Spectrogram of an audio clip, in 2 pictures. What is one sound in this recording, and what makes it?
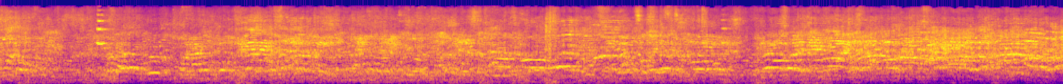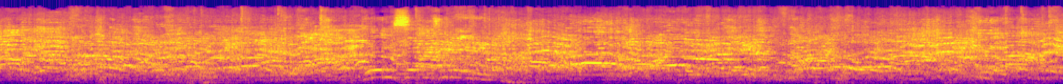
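A crowd of men and women shouts and cheers throughout in a large echoing hall.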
